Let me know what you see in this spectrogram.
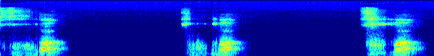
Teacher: I'm pronouncing the kha and I'm feeling it at the back of my throat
